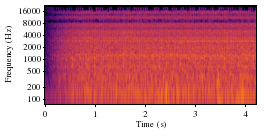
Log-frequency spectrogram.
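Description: Steady, even diesel rumble with no knocks or misses standing out; the engine settles into a smooth, healthy idle.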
